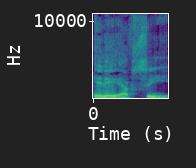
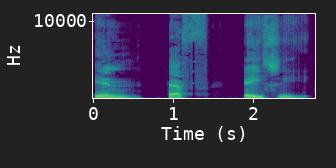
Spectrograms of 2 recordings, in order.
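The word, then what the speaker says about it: NFAC: your captain j rambo it's not nafc it's the n f a c if you gonna type it say it right y'all help him out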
